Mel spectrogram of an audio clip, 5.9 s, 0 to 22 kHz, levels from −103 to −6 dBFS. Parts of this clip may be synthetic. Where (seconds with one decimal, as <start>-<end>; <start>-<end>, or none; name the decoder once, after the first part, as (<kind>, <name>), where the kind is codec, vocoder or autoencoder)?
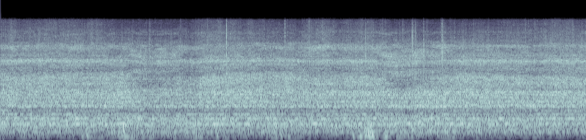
none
